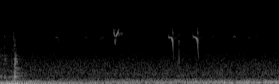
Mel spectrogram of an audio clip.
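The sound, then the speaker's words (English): Several short, sharp chip calls of wild type 2 crossbills flying around a net with decoys, high-pitched and fairly faint, come in scattered ones and twos over a steady low rumble of background noise. “More wild birds, more type 2s around.”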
